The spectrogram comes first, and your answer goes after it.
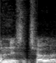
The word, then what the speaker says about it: निश्चल: दूसरी बात, निश्चल बोलते हैं, निश्चल का देखिए प्रोनाउंसिएशन जो है वो निश्चल सही है, और ये भी एक ही प्रोनाउंसिएशन है, लेकिन यहाँ पे जो सा बनेगा वो ये वाला ना बन के ये वाला बनेगा।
